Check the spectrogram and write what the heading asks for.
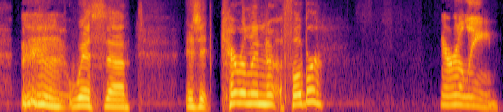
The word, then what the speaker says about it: Karoleen: Karoleen, yes. Karoleen, Fober. A long E there because it's double E's.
